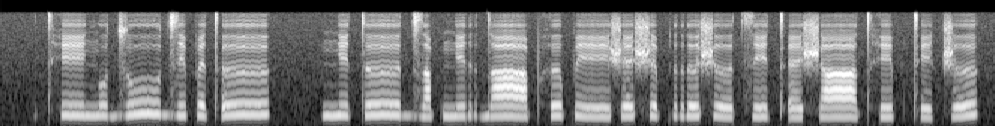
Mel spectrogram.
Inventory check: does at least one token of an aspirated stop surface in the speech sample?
yes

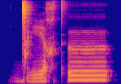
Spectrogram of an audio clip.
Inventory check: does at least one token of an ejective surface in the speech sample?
yes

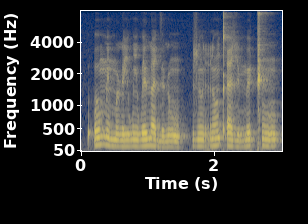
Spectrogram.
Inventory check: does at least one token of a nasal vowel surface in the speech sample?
yes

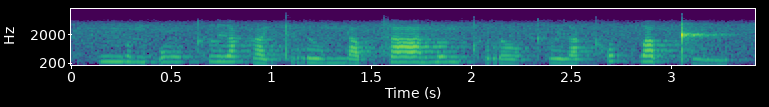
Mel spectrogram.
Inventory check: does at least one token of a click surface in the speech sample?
no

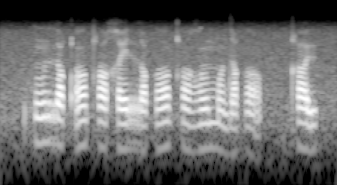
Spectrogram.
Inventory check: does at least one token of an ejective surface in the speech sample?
yes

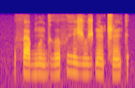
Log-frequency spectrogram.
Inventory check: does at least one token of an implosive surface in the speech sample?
yes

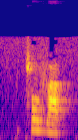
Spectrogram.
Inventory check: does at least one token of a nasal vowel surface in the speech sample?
no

